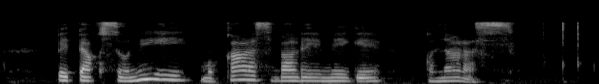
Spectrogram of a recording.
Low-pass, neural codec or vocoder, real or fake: 7.2 kHz; codec, 16 kHz, 4 kbps, X-Codec, HuBERT features, trained on general audio; fake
